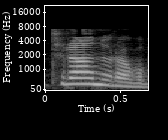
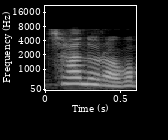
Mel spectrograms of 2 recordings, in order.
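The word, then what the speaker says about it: trano: 그래서 제가 처음에 마다가스카르에 왔을 때 트라누라는 집이라는 단어가 있는데 어떤 분은 트라누라고 발음하시고 어떤 분은 차누라고 발음하셨습니다.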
